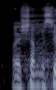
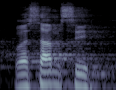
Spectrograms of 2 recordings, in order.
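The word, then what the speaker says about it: والشمس: Wasyamsi wadhuhaha wal qamari idza talaha. Tidak boleh. Ya. Agar tasdidnya tidak terlewatkan. Di dalam surah Asy-Syams itu kan wasyamsi itu beda dengan bacaan wasamsi.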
